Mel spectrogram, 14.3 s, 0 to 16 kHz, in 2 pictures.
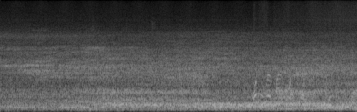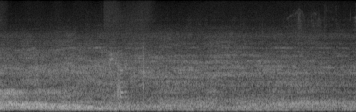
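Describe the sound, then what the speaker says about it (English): Qantas Boeing 787-9 Dreamliner at DFW Airport, a steady distant jet engine roar that swells gently and holds throughout, with occasional voice-like sounds faintly in the background. "But this is a 7879 going to Melbourne, Qantas flight"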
